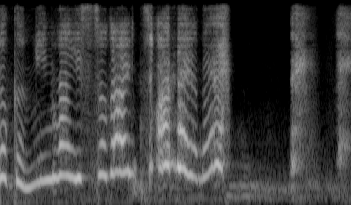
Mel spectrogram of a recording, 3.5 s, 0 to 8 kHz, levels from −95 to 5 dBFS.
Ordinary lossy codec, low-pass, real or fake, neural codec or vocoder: none; 7.2 kHz; fake; codec, 16 kHz, 1 kbps, FunCodec, trained on LibriTTS, 50 frames a second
